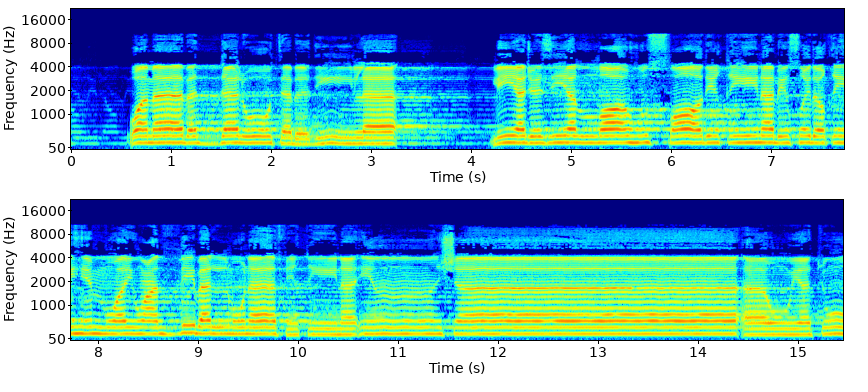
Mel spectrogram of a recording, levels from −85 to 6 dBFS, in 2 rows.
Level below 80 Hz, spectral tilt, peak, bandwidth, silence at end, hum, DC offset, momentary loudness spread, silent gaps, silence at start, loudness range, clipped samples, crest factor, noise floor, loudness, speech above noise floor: -60 dBFS; -5 dB/octave; 0 dBFS; 11 kHz; 0 s; none; under 0.1%; 8 LU; none; 0.6 s; 4 LU; under 0.1%; 16 dB; -46 dBFS; -16 LUFS; 30 dB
